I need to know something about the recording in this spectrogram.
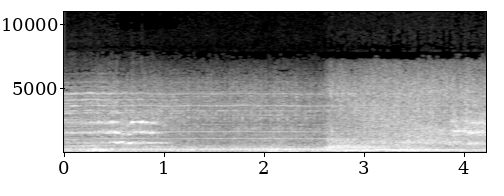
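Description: A car driving fast along a street, its engine steady underneath with a few short wavering squeals early on. The noise jumps suddenly louder and rougher about two and a half seconds in.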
